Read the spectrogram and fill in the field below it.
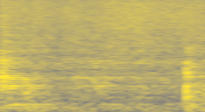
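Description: Chicken pilau rice with celeriac cooking in a pan on a stove top, giving a quiet, steady sizzle with a brief stirring scrape near the end and no voices.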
